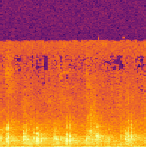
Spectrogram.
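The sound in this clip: Pig grunts sound as a string of short, rough bursts repeating over a steady, continuous low hum.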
